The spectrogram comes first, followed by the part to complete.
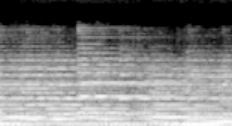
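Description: Digital keyboard playing sustained chords in a bell-like, organ-like voice over a held low note, with a new, brighter chord struck about three quarters of a second in.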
